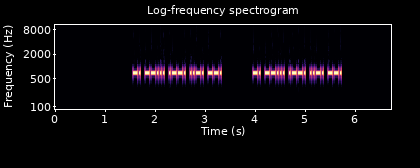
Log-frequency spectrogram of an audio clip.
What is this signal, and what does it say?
Morse code, heard as a keyed tone, about 40 wpm, 700 Hz. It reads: N7PFG N7PFG
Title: USA Call Signs - 5 Characters - Repeated 2x - 40wpm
